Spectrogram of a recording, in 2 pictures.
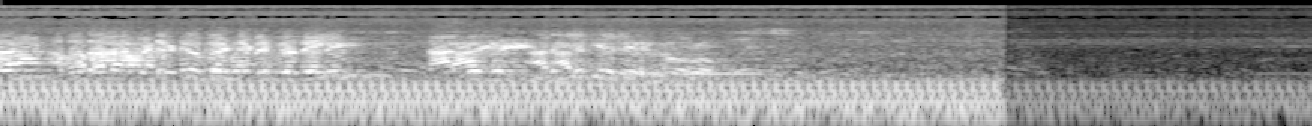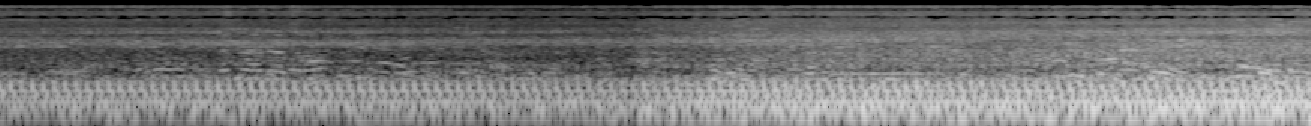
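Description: Untranscribed voices over a steady low motor hum. About five seconds in, the sound drops suddenly to fainter background voices and hum, which grow louder again near the end.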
